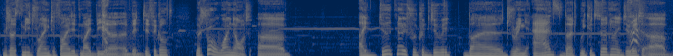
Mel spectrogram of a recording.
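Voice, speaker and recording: A man's voice: medium pitch, mellow, slight background noise. A man livestreaming a game, chatting casually with viewers in a rambling, hesitant way. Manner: rambling, hesitant, chuckles often. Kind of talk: casual chat with viewers while gaming. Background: faint game music.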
